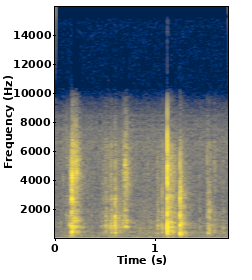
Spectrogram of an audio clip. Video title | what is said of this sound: M-Edge uView Shake Test | can take quite a bit of wiggling without pulling out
